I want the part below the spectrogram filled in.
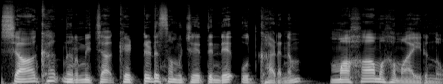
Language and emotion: Malayalam, neutral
